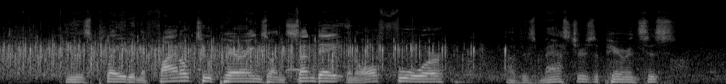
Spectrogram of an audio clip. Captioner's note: cheers and applause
